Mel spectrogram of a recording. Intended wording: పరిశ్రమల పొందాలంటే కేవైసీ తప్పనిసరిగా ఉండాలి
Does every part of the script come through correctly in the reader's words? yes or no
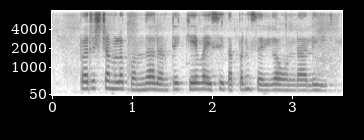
yes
